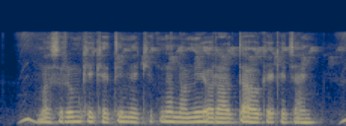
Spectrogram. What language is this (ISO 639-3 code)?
bho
